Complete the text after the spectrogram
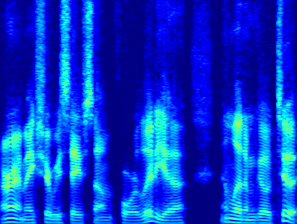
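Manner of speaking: normal talking voice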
